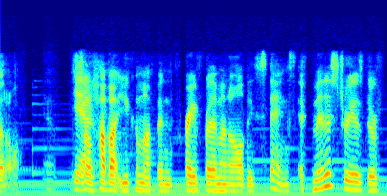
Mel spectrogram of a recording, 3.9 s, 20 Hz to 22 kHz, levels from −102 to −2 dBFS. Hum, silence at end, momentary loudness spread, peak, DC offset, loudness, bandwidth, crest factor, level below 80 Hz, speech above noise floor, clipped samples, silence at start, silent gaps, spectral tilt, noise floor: none; 0 s; 10 LU; -12 dBFS; under 0.1%; -32 LUFS; 8 kHz; 20 dB; -54 dBFS; 20 dB; under 0.1%; 0 s; none; -5 dB/octave; -51 dBFS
